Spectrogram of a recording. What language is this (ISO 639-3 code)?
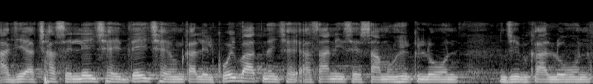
mai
